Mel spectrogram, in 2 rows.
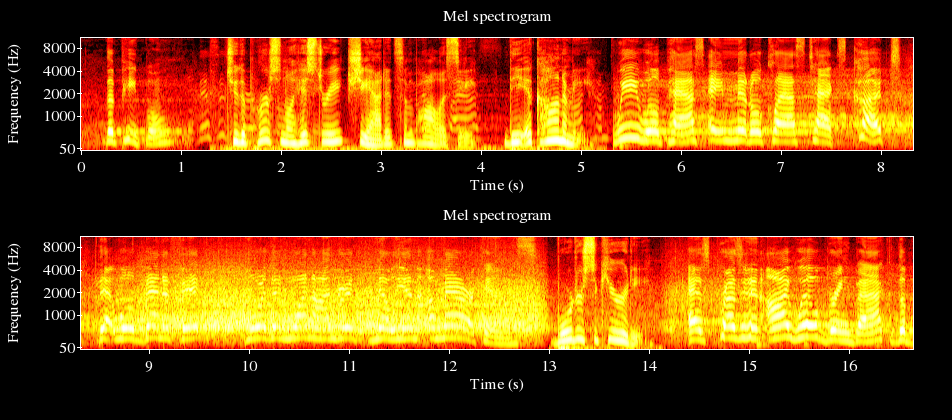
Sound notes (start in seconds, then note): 13.0 applause; 13.0 cheering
